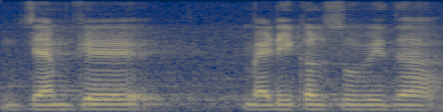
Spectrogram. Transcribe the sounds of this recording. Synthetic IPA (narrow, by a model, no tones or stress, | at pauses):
d͡ʒɛ̃ːmke | meːɖikəlsʊʋid̪ʱa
